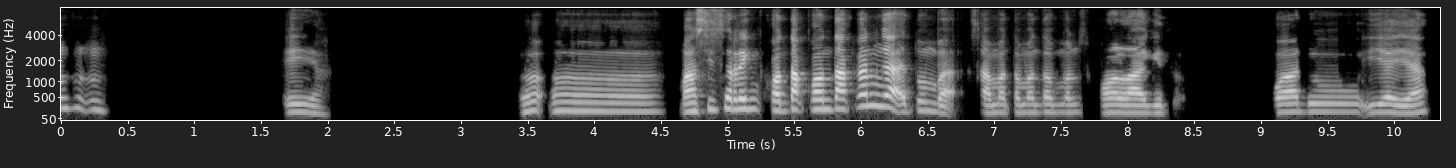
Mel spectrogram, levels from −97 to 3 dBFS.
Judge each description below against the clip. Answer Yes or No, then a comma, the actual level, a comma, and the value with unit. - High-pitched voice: No, medium, 175 Hz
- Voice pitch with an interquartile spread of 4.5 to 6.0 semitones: No, average, 3.9 semitones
